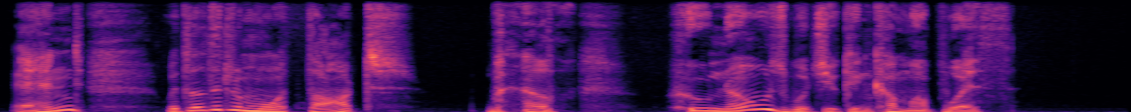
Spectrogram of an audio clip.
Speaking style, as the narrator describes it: Undinus chuckled

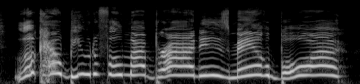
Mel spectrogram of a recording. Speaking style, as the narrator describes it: Junkrat hollered

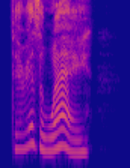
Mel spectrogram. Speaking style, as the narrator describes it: Cassie said hesitantly

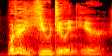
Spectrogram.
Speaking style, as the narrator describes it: She snapped

